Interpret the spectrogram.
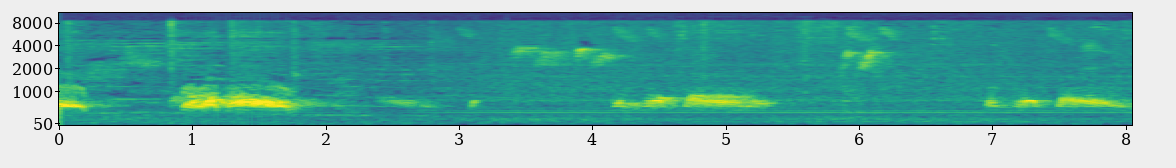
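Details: Spotted dove cooing in the bronze-bell style, used to lure wild doves and stir both sexes; soft, hollow coo phrases with gaps between them. Faint higher chirps from small birds and a steady low hum run in the background.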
